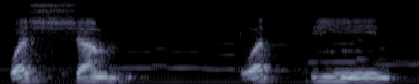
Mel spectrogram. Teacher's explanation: huruf alif lamnya langsung hilang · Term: lam syamsiah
